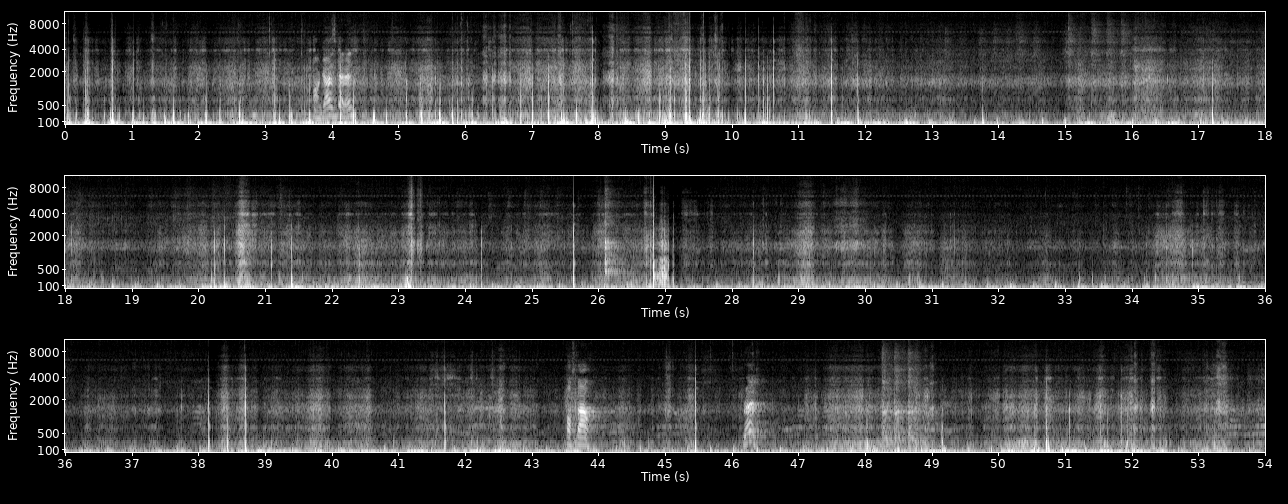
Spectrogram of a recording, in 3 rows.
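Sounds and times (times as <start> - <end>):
scattered clicks and knocks: 0.0 - 12.4, 25.4 - 27.5, 48.0 - 49.2
footsteps: 0.0 - 54.0
gear rustling against camera: 0.0 - 54.0.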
